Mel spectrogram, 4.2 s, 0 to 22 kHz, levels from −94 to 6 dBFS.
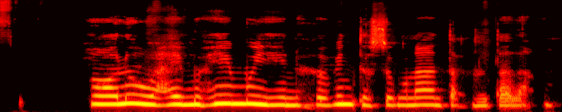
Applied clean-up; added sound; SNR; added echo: neural mask model Resemble Enhance denoiser.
